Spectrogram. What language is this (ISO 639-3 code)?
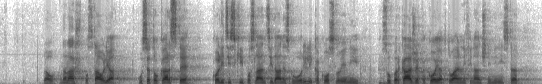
slv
